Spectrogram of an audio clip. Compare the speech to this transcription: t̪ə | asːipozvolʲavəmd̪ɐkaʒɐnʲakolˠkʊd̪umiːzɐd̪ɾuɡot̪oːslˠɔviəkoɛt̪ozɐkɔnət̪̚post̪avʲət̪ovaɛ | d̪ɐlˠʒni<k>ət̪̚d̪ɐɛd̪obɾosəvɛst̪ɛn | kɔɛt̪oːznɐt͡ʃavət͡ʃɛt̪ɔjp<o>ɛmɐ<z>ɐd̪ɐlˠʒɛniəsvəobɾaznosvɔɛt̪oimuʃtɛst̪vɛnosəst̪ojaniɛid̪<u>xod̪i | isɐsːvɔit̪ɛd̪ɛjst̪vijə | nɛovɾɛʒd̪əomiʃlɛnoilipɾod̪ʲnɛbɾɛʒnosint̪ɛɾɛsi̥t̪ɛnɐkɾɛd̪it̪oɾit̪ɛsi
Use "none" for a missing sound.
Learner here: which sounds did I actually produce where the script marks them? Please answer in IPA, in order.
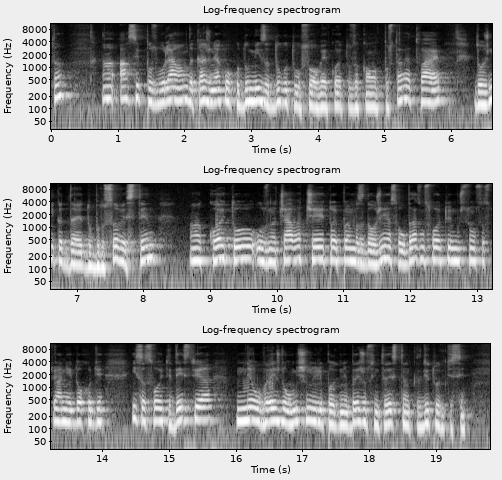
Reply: k, o, z, ɔ

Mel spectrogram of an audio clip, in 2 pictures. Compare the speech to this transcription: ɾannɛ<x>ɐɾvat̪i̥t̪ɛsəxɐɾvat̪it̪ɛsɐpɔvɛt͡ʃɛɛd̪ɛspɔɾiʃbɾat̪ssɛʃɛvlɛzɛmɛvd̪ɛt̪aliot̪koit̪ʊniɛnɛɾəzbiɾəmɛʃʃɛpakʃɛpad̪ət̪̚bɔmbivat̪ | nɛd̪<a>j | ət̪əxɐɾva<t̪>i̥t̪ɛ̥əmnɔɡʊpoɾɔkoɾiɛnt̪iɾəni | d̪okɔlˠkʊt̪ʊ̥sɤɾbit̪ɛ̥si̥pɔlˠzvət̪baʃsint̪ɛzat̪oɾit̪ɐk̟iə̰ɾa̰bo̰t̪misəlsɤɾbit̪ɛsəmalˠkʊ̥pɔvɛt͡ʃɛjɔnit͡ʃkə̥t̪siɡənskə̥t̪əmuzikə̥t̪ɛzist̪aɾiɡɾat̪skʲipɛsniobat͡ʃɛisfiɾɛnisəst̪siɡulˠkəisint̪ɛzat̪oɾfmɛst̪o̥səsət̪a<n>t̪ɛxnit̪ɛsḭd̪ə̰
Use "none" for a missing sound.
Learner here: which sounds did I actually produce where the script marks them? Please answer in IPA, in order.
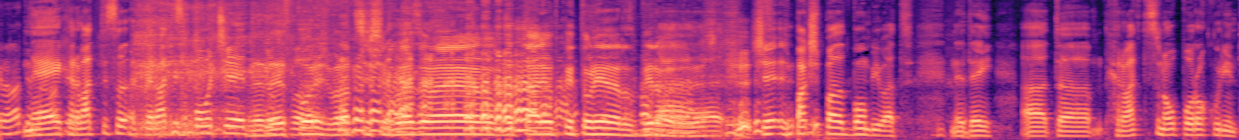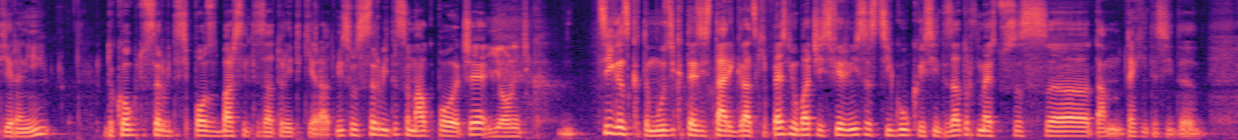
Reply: x, ɛ, t̪, m

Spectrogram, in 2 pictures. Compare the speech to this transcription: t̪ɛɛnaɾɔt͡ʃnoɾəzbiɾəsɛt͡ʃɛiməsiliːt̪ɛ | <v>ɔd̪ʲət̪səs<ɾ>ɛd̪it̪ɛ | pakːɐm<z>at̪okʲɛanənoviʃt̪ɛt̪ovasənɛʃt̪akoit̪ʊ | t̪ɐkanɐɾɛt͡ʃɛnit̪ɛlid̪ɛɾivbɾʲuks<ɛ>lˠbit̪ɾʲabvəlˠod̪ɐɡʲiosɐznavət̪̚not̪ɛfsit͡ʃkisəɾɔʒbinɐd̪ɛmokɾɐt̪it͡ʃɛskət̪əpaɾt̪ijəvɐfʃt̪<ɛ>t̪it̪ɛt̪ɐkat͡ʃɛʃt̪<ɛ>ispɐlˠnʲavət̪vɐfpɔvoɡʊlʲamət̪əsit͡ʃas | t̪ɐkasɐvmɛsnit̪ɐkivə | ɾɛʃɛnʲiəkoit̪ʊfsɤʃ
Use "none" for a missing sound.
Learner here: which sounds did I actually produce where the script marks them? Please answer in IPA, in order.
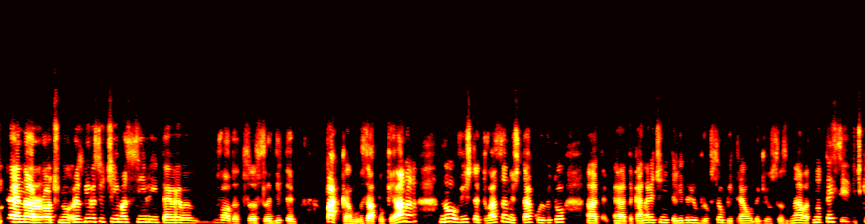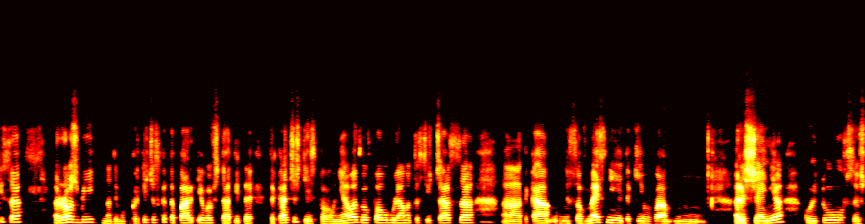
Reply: v, l, z, ɛ, a, ɛ

